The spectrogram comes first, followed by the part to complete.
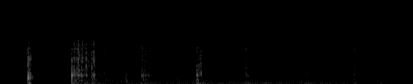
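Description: A person biting into a crunchy snack and chewing it: a sharp crack, then crunches roughly every half second that grow fainter.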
